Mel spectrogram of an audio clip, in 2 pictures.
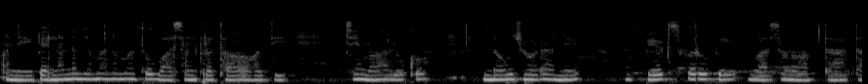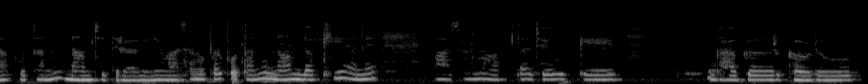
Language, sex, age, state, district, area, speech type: Gujarati, female, 18-30, Gujarat, Junagadh, rural, spontaneous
